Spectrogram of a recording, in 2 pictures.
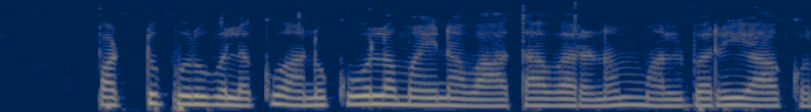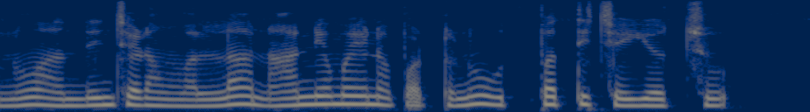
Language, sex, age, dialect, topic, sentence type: Telugu, female, 46-50, Southern, agriculture, statement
